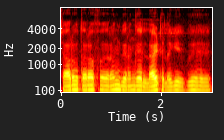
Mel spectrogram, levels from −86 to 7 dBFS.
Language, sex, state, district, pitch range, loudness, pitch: Hindi, male, Jharkhand, Ranchi, 105-110 Hz, -18 LUFS, 110 Hz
